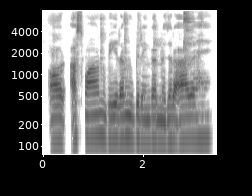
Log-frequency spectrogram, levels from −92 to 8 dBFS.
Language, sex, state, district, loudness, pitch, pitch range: Hindi, male, Uttar Pradesh, Etah, -29 LUFS, 130 Hz, 125-130 Hz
